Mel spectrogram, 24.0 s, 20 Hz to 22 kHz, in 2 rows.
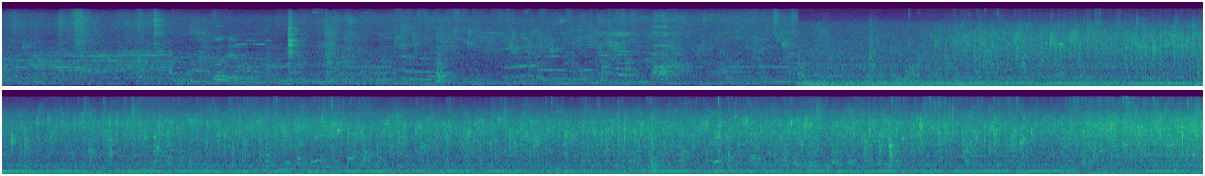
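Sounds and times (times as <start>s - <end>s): steady low hum: 8.0s - 24.0s
shrimp sizzling in hot oil: 9.2s - 24.0s.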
